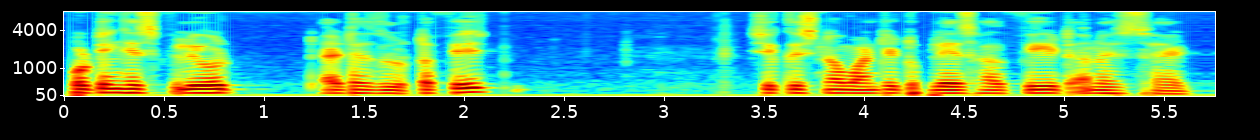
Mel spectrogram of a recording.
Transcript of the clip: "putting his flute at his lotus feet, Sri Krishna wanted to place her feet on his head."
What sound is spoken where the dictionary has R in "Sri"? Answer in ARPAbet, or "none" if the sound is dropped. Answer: none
